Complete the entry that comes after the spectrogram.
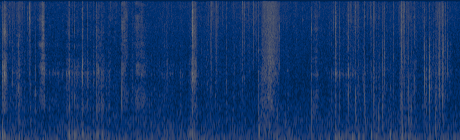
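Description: A small metal knife carves and scrapes curls from the edge of an extremely dry, hard green bar of soap held in the palm. The result is a quick run of crisp, crunchy shaving and tearing sounds that are mostly bright, with a few sharper cuts standing out.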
